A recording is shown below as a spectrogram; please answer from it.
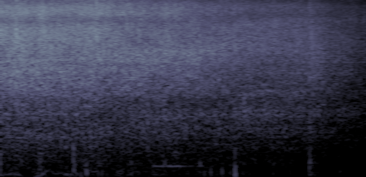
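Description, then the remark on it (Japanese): Steady hissing sizzle of ground chicken frying in a pan, with occasional low scraping knocks as it is pressed with a spatula to crumble it and stirred; continuous, no voices. “ひき肉を炒めるときはヘラでお肉を潰しながら炒めるとポロポロに炒まりますよ。”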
